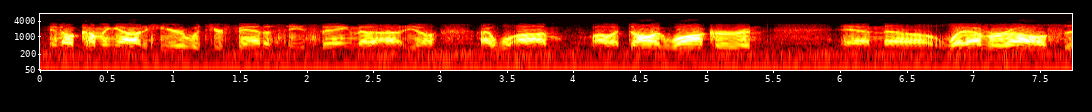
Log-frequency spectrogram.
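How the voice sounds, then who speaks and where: A man's voice: medium pitch, noisy background. A man mocking a rival as a ham radio operator, crude and taunting, with chuckles, heard over two-way radio. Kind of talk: heated radio argument. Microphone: handheld radio transceiver. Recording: tinny two-way radio audio.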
